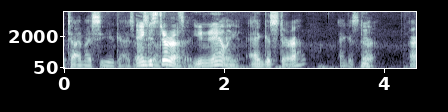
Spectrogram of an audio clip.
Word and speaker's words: Angostura: Angostura.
